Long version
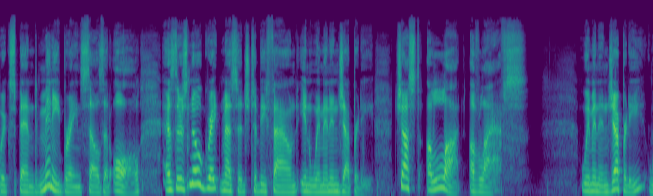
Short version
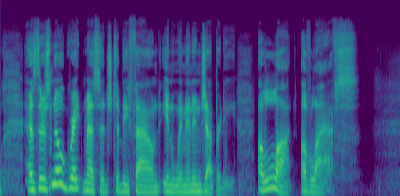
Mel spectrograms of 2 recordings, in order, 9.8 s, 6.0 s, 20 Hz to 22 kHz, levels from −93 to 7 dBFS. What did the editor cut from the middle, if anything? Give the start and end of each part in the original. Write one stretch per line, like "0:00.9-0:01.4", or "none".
0:05.9-0:06.3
